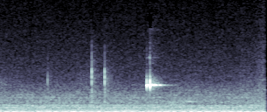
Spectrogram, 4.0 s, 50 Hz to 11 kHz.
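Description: Buttons on a GoPro Karma Grip and Hero5 camera clicking faintly a few times, then a single short high electronic beep from the camera about two seconds in, over a steady low hum.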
